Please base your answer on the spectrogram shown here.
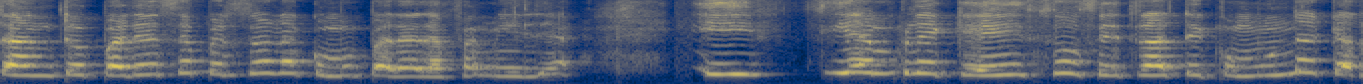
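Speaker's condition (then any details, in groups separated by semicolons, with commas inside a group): Cerebral palsy; affects speech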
